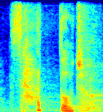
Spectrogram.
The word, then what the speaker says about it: 사또: 그 사람들이 누구였냐면은 바로 사또죠. 사또. 근데 이 사또가 제가 보니까 원래는 사도더라고요. 사도인데 이게 발음이 이제 된 소리가 나서 사또로 이렇게 부르게 됐는데, 자, 왕에게 보냄을 받아서 그곳에서 왕의 길을 가르치는 사람을 사도라고 이렇게 불렀습니다.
